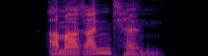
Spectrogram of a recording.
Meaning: plural of Amarant
- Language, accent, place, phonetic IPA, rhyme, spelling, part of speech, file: German, Germany, Berlin, [amaˈʁantn̩], -antn̩, Amaranten, noun, De-Amaranten.ogg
